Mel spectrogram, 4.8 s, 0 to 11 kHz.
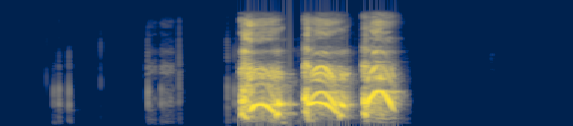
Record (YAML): three_cough_length: 4.8 s
three_cough_amplitude: 25668
three_cough_signal_mean_std_ratio: 0.4
survey_phase: alpha (2021-03-01 to 2021-08-12)
age: 45-64
gender: Female
wearing_mask: 'No'
symptom_none: true
smoker_status: Never smoked
respiratory_condition_asthma: true
respiratory_condition_other: false
recruitment_source: REACT
submission_delay: 2 days
covid_test_result: Negative
covid_test_method: RT-qPCR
